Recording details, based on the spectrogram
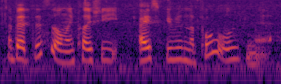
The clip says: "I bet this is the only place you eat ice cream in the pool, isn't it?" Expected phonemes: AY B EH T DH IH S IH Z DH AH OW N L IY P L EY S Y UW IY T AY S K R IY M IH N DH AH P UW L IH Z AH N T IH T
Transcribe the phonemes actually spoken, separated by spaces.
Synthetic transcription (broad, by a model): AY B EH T DH IH S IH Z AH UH N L IY P L EY S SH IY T AY S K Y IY IH N DH AH P UW L IH Z N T IH T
